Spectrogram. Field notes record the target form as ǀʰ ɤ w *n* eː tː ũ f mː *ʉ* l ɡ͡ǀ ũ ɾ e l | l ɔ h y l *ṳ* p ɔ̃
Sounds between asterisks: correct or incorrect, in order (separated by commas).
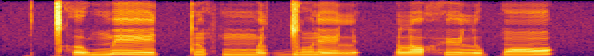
incorrect, incorrect, incorrect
